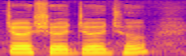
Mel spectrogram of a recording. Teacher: च वर्ग को स्पर्श संघर्षी भी कहते हैं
